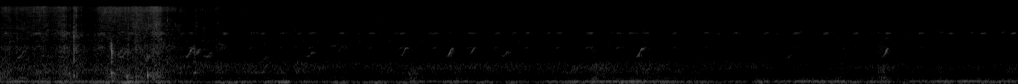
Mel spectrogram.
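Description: Faint outdoor animal chorus: a steady run of rapid high chirps, with short sliding calls repeating now and then. A rush of noise in the first two seconds is the loudest part.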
